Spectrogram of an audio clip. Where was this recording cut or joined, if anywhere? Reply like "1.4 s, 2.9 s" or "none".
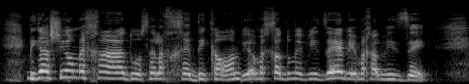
2.4 s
